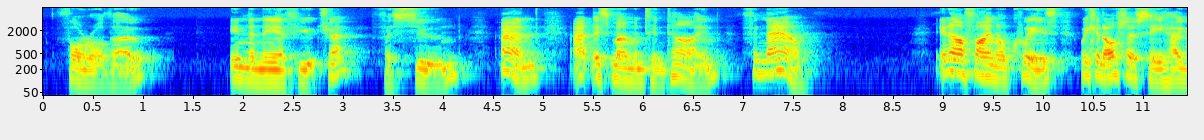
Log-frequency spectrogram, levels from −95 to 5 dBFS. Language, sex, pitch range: English, male, 105-150 Hz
